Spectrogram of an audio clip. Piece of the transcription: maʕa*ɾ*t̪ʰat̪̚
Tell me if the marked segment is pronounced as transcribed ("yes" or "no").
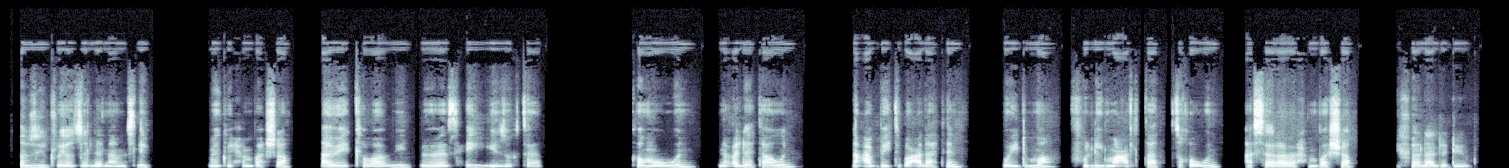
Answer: no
